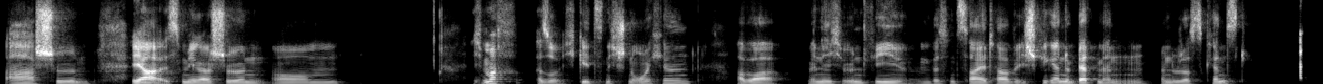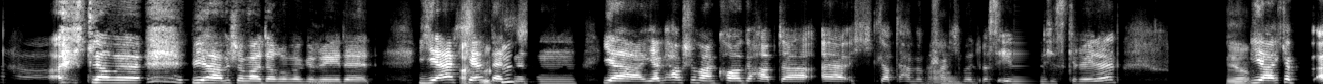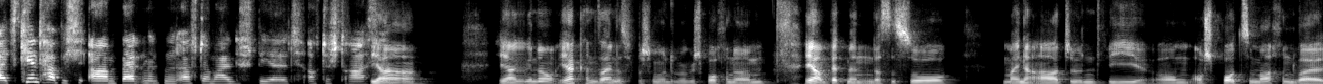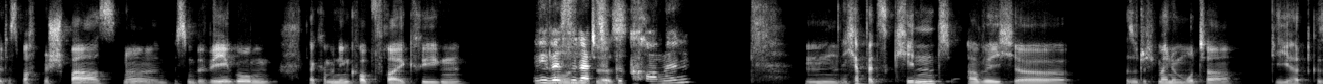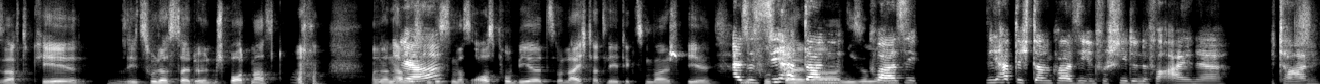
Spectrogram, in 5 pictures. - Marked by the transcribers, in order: unintelligible speech; snort
- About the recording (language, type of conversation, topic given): German, unstructured, Was machst du in deiner Freizeit gern?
